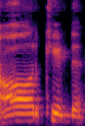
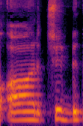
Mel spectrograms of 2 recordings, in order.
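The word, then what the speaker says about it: orchid: तो ऐसे अंडरलाइन करके आप लिखिए कि इधर ऑर्क इड किड ऐसे पढ़ने का ऑर्किड आप ऐसे नहीं लिखोगे कि आपको ऑर्चिड करके ओके तो और ऐसे हम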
